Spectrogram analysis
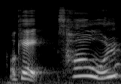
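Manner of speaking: Seoul said as two syllables, high and clear; correct Seoul. Shown as a demonstration. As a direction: say Seoul with a pure o, not ow. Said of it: "this is how you pronounce".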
